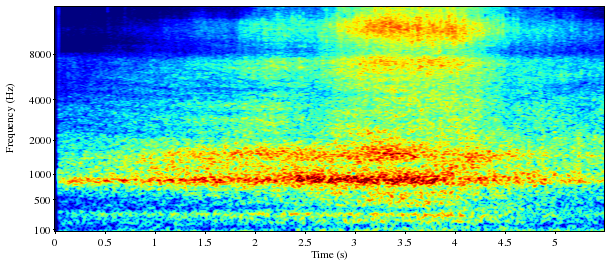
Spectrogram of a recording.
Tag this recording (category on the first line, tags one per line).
Soundscapes > Urban
Drive-by
field-recording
